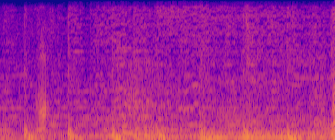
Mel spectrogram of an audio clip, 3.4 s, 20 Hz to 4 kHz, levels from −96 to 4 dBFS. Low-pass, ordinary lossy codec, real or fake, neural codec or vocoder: 3.6 kHz; Opus, 16 kbps; real; none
